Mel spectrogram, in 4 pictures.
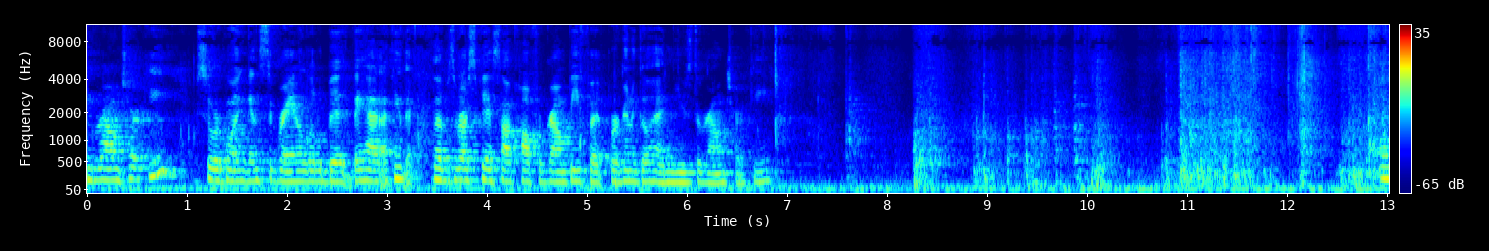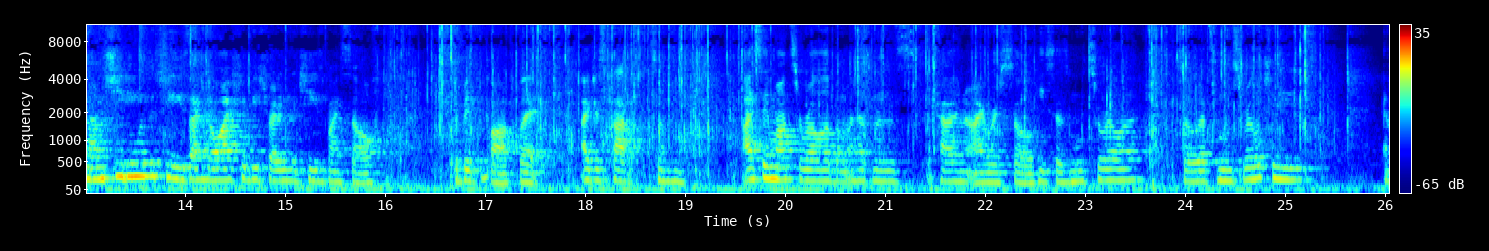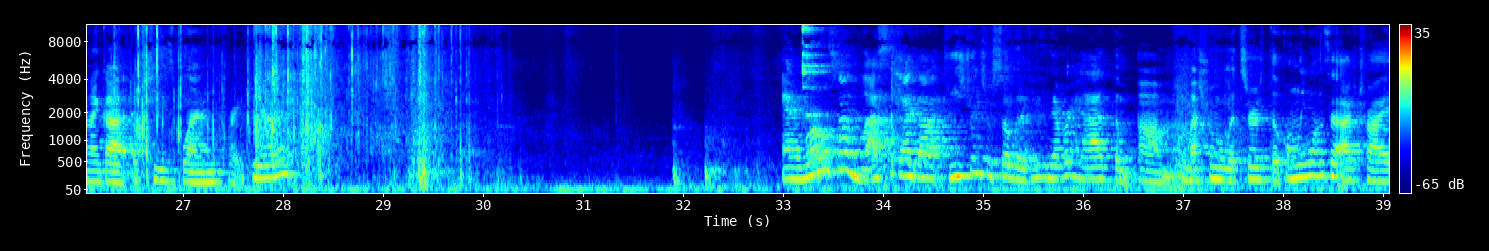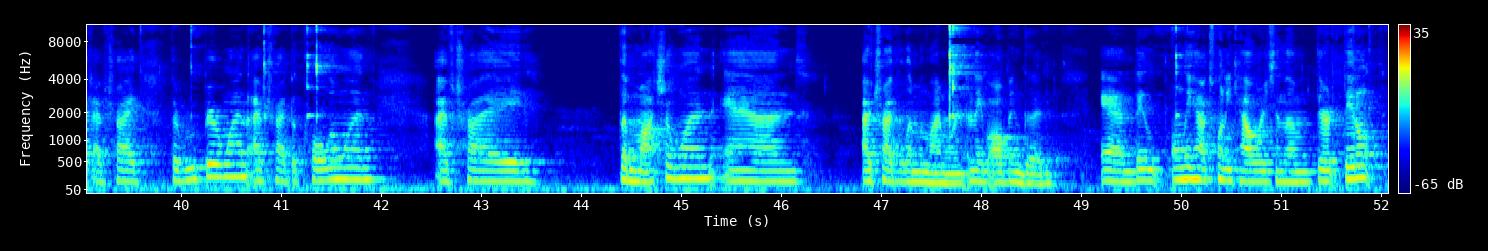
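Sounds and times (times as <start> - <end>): paper bag rustling and crinkling: 10.8 - 30.4.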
